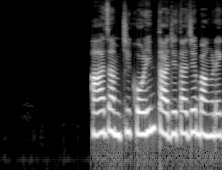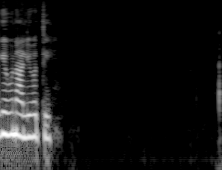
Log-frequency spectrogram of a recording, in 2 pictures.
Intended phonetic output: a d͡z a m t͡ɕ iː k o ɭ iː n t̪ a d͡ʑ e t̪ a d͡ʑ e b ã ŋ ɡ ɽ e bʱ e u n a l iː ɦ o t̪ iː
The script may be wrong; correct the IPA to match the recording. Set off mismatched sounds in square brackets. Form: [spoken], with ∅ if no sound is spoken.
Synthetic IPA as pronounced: a d͡z a m t͡ɕ iː k o ɭ iː n t̪ a d͡ʑ e t̪ a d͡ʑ e b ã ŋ ɡ ɽ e [ɡʱ] e [uː] n a l iː ɦ o t̪ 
